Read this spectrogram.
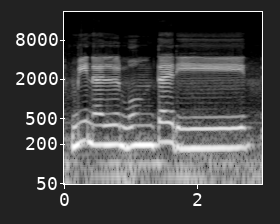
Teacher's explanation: را باریک پڑھیں گے، را کے نیچے زیر ہے۔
